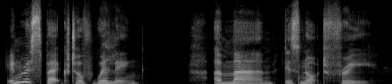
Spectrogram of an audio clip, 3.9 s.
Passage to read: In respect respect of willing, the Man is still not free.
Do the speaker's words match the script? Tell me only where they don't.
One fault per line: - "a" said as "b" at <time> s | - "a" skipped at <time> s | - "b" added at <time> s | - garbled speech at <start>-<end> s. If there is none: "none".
- "respect" skipped at 0.8 s
- "the" said as "a" at 2.1 s
- "still" skipped at 3.0 s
